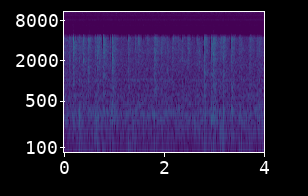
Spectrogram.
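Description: Quick, irregular light taps and pats, several a second, as a pink object is patted and brushed over a bare back during a massage.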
